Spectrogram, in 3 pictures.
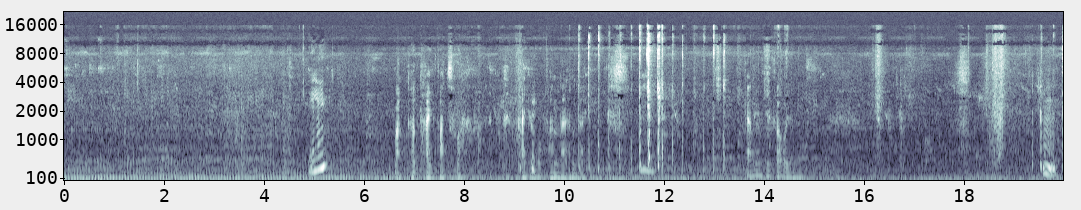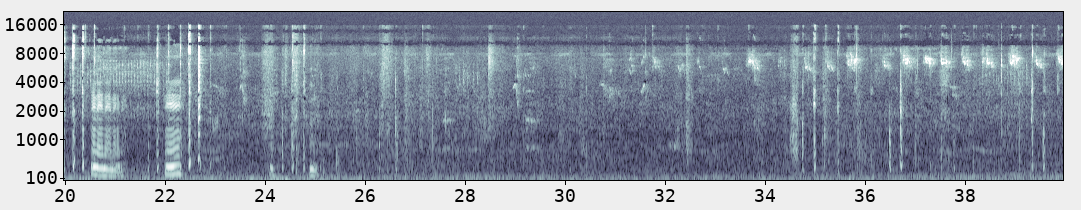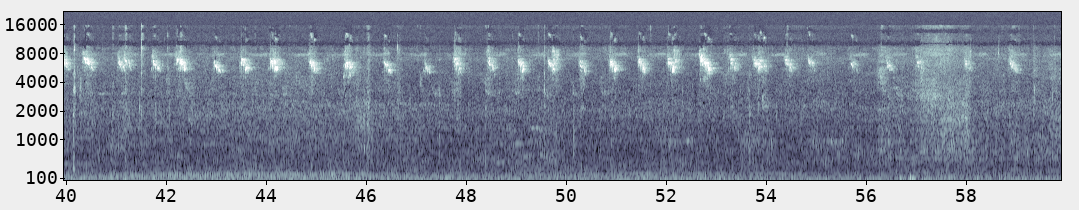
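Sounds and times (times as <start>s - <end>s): small bird chirping: 0.0s - 59.9s.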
